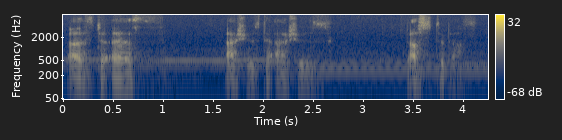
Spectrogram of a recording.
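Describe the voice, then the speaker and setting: A solemn priest played by a male actor recites funeral words in a low, measured voice. It is a live stage drama, captured with loud hum and noise over it. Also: level tone. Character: solemn priest reading a burial rite. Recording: noisy, humming live recording.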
